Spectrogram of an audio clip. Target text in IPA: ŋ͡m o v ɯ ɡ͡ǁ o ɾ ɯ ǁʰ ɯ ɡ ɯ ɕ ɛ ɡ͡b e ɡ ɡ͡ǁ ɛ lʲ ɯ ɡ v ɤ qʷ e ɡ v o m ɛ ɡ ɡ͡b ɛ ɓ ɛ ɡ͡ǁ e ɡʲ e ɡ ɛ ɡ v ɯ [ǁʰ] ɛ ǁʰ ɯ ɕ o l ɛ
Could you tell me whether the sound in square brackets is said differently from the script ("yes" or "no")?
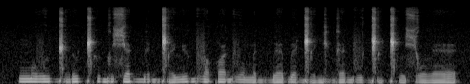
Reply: yes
